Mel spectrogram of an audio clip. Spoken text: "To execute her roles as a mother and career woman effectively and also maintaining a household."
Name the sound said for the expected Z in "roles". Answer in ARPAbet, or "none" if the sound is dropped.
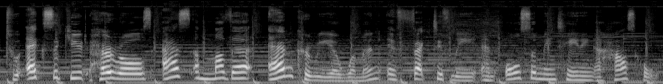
Z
